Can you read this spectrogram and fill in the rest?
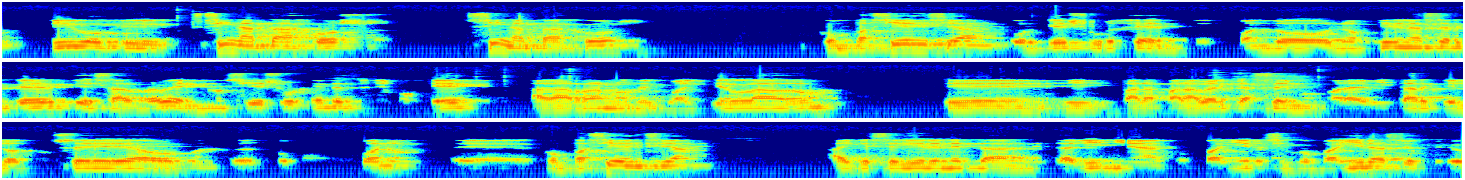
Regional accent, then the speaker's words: Cañada de Gómez, Santa Fe, Argentina; estuvimos en Cañada de Gómez, mi ciudad natal

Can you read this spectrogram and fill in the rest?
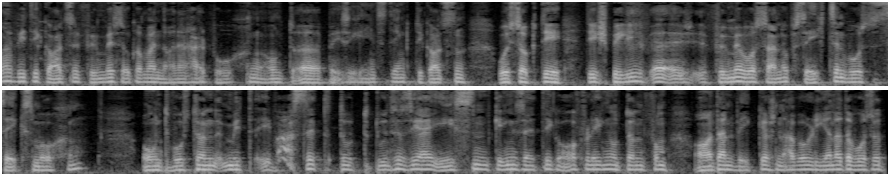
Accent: Vienna, Austria; ich sage immer auf gut Wiener, ich bin ein Wiener

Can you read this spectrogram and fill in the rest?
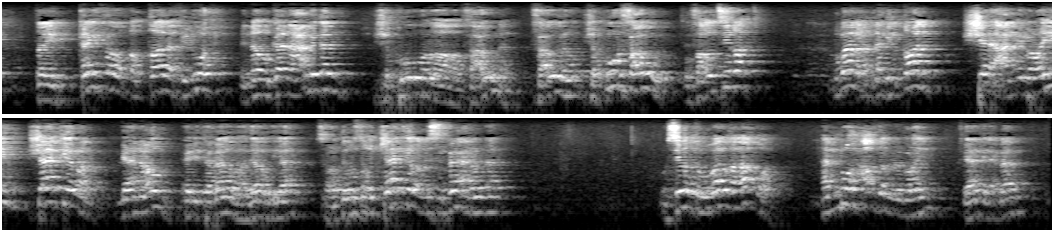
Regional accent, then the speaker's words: Egypt; عندنا في مصر مثلا يقال: كالهرة تأكل وتنكر.

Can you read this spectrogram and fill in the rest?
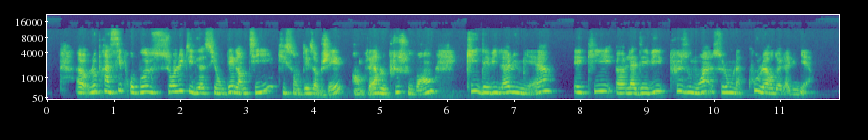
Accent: France; moved away as an adult; now in California, United States; Je suis française, mais ça fait 20 ans que j'habite en Californie

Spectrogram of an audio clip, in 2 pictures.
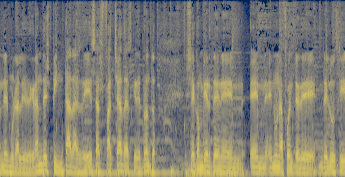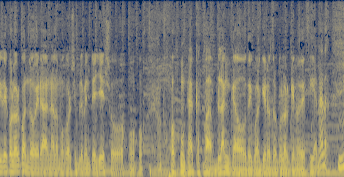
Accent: Castilla-La Mancha, Spain; de mi tierra, de la provincia de Toledo, en Quintanar de la Orden.

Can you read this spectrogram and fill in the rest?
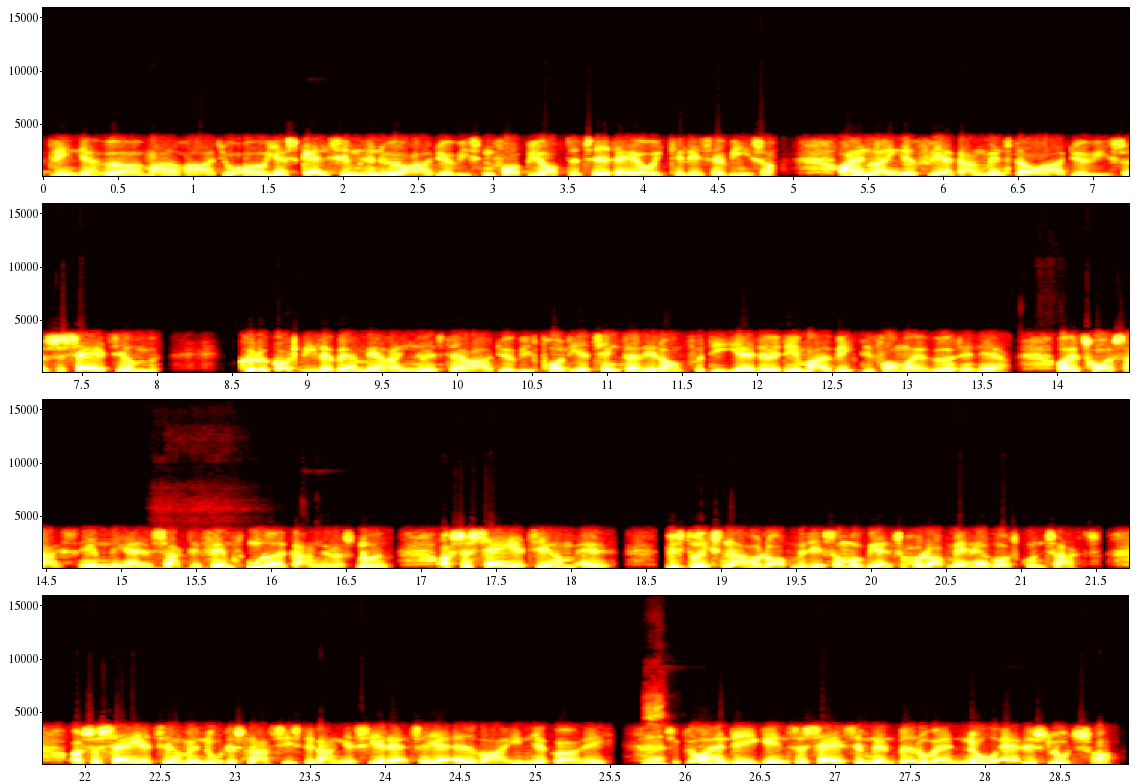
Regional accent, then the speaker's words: Mors, North Denmark Region, Denmark; now in Copenhagen, Denmark; Fra Mors i Jylland. Der kommer jeg fra, men jeg har boet i København siden 77. Jeg bor i Valby i øjeblikket.

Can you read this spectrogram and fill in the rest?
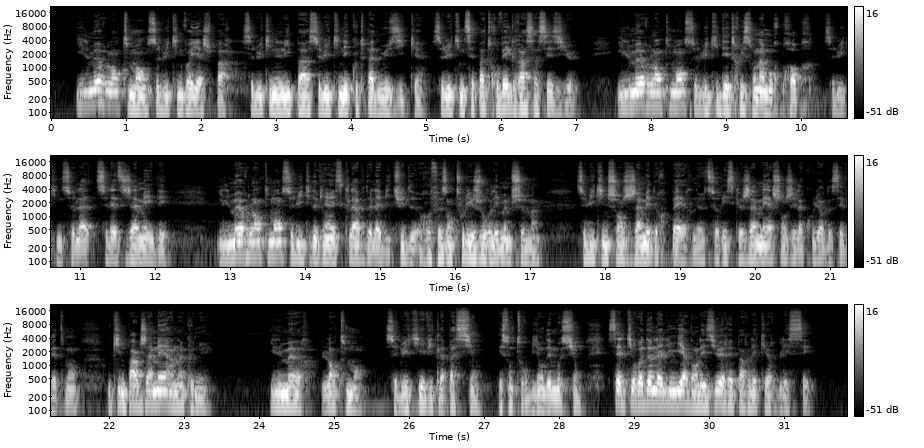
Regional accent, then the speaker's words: Portugal; C'est ça, portugaise, c'est important de le dire quand même, parce que je suis portugais.

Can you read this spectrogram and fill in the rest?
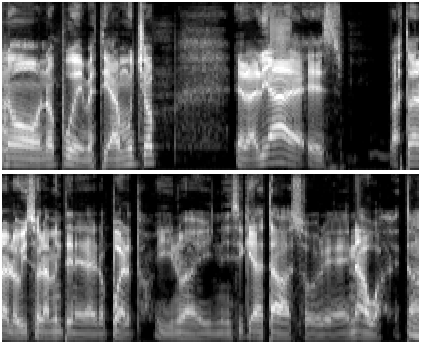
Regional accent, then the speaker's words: Argentina; De hecho, soy argentino. Vivo acá, siempre viví acá

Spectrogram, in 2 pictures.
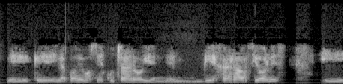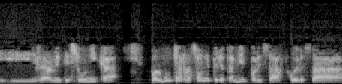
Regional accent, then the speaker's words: Argentina; Somos argentinos

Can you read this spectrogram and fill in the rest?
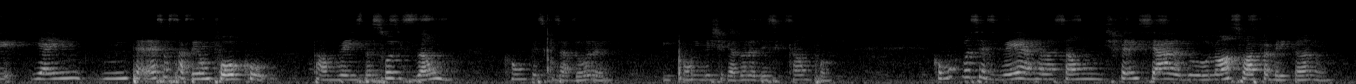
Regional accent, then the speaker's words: Brazil; also born or lived in United States; Eu morei nos Estados Unidos, sou brasileira e tenho uma pequena vivência.

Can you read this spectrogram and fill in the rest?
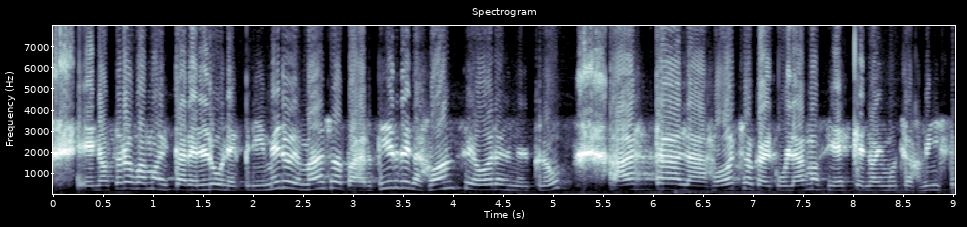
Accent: Salta, Argentina; now in Córdoba, Argentina; Yo soy salteña, vivo acá en Córdoba hace muchos años

